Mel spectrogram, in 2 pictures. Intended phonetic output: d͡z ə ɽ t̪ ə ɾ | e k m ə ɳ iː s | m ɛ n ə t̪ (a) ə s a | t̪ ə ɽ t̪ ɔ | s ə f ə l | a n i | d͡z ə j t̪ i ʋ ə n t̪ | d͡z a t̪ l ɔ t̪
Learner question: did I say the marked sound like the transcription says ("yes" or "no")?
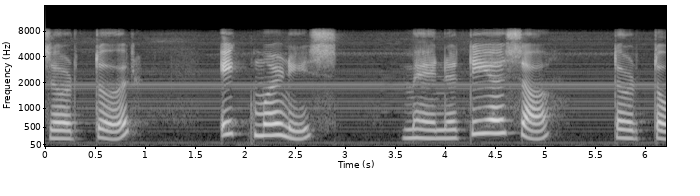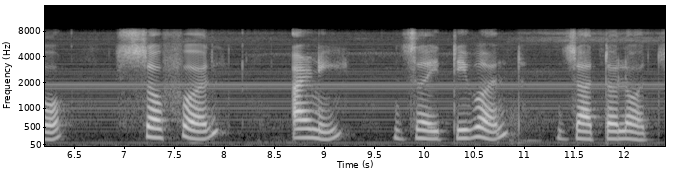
no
